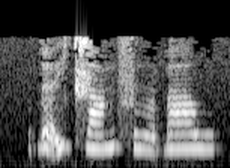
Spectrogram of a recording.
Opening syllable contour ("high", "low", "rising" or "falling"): rising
